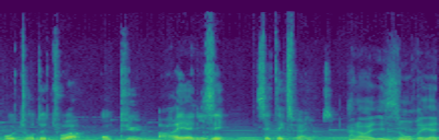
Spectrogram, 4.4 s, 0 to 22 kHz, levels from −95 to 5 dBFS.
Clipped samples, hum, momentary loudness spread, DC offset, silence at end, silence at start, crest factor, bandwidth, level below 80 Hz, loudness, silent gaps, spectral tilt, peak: under 0.1%; none; 8 LU; under 0.1%; 0 s; 0 s; 16 dB; 19.5 kHz; -46 dBFS; -23 LUFS; none; -5.5 dB/octave; -6 dBFS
